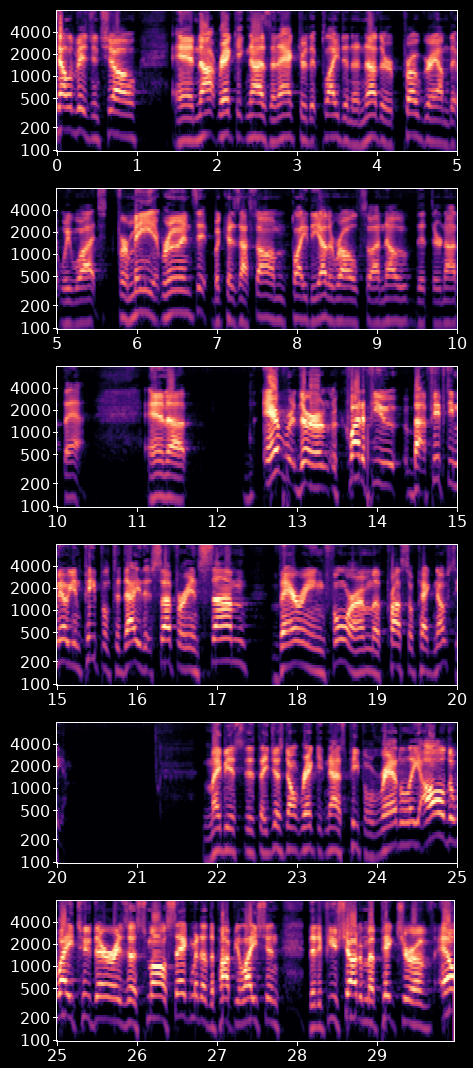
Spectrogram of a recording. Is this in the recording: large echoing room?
yes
